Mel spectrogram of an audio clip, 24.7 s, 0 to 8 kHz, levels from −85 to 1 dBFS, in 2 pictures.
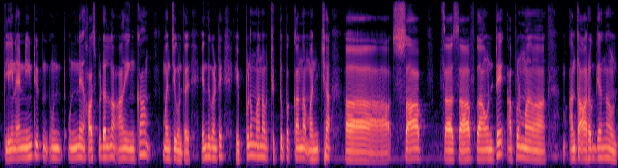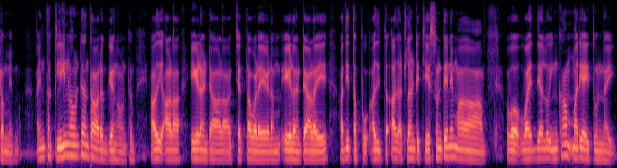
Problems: constant background noise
